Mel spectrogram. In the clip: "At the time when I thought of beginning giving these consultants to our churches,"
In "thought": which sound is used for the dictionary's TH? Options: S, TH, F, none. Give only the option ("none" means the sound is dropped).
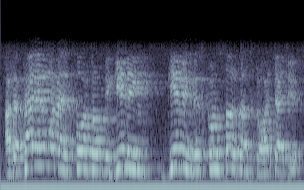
S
